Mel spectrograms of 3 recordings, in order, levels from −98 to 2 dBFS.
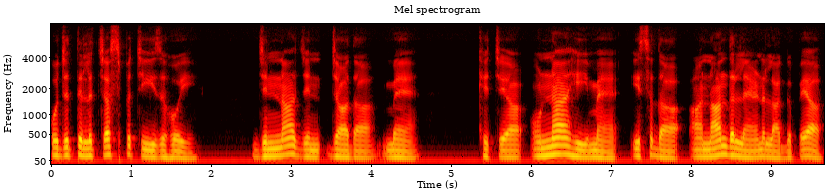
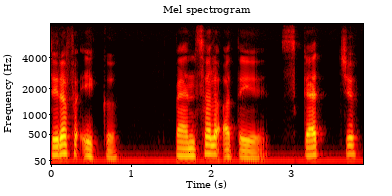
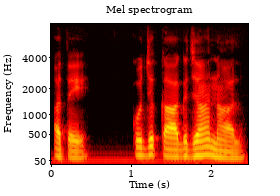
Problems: constant background noise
